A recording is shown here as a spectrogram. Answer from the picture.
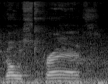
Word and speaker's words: GOSPREZ: uh g p EZ that's pronounced ghost press ghost press yes sir all right so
